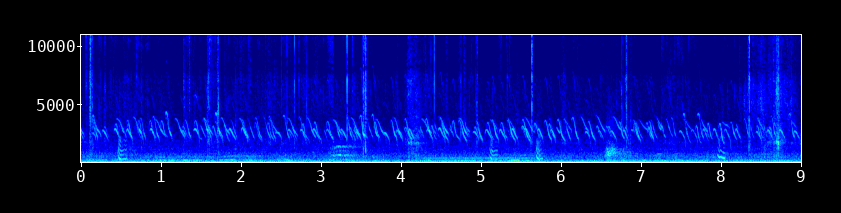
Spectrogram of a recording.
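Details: Several francolin (teetar) chicks calling for their mother while feeding, a dense continuous chorus of quick, thin, falling peeps repeated many times a second, with occasional faint lower tones over a constant low rumble.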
